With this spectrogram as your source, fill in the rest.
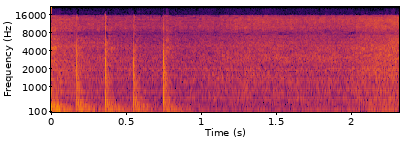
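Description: Four knocks on a Peterbilt 379 truck cab body panel that has been filled and reinforced with fiberglass and filler give short, dull, solid thuds with little ring. This is in contrast to the hollow sound of a stock cab. A low engine idle hum continues underneath and after the knocks.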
